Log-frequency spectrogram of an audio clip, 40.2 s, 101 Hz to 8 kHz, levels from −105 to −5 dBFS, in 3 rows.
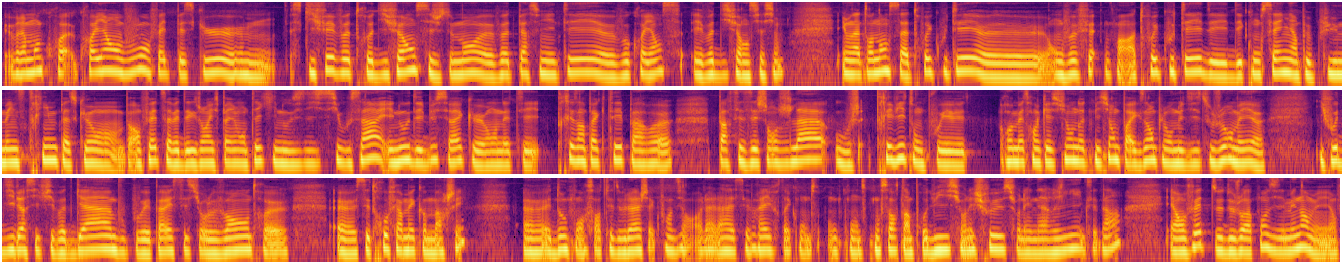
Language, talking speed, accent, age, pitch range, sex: French, 245 wpm, French, 20-39, 180-205 Hz, female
